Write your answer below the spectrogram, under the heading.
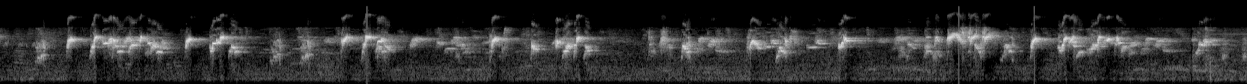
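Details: Keke training of caged Red-whiskered bulbuls in Singapore, two birds facing off. Almost continuous, busy warbled chatter with quick slurred whistles stacks into overlapping phrases that pulse every half second or so.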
